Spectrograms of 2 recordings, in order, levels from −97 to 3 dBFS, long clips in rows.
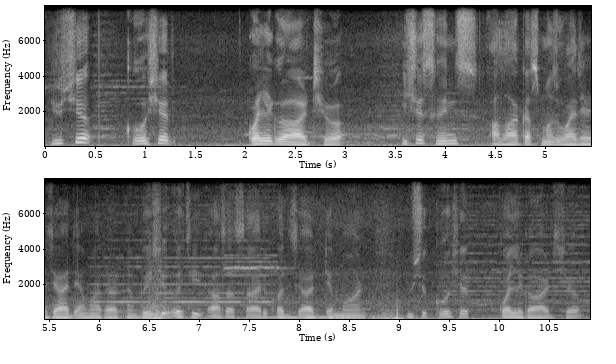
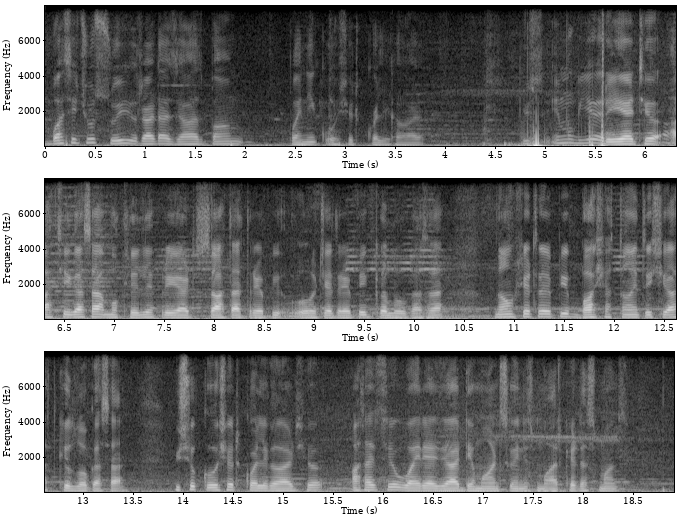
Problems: constant background noise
